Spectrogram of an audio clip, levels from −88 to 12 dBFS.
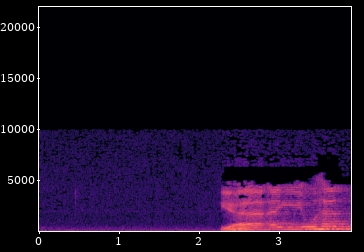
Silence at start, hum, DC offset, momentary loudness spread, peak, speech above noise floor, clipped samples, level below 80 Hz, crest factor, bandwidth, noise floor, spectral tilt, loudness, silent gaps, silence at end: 2.25 s; none; under 0.1%; 6 LU; -6 dBFS; 32 dB; under 0.1%; -58 dBFS; 18 dB; 10 kHz; -51 dBFS; -6.5 dB/octave; -20 LUFS; none; 0 s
